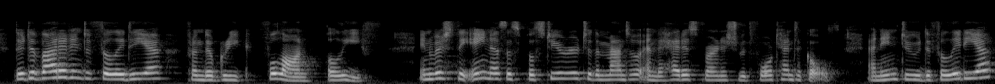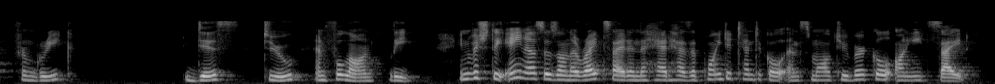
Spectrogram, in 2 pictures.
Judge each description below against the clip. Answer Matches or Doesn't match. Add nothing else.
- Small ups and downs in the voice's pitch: Doesn't match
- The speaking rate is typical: Matches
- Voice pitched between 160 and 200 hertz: Doesn't match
